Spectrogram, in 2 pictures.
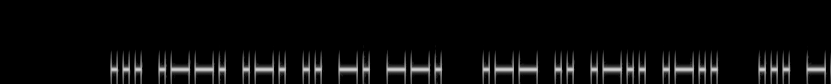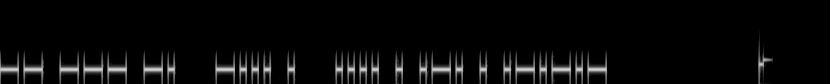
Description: Morse code, heard as a keyed tone, about 20 wpm, 700 Hz. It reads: SPRING WILL SOON BE HERE.
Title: Sentences from Top 1200 Words 20wpm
